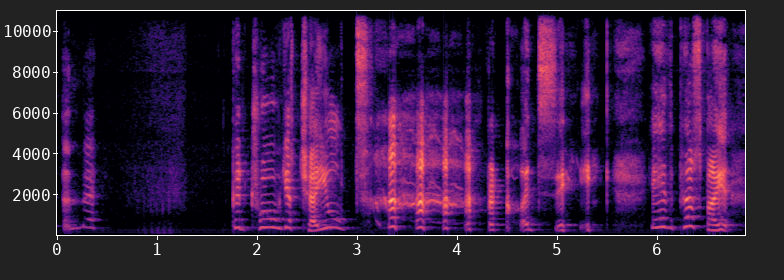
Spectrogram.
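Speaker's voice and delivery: words squeezed out through high laughter; laughing. Real, not acted. Laughing at the boy's antics.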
